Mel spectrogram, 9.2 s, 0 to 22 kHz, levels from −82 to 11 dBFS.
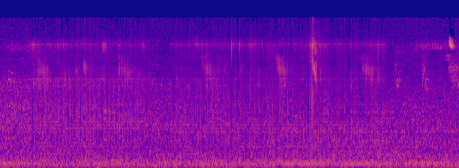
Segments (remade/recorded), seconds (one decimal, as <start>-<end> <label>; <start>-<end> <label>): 0.0-0.6 recorded; 0.6-3.0 remade; 3.0-3.4 recorded; 3.4-7.7 remade; 7.7-9.2 recorded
